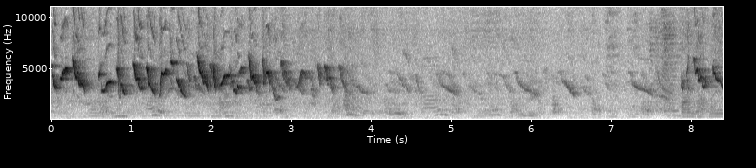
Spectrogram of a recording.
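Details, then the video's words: Lemon-bellied white-eye, a champion contest bird, opens with about three seconds of loud, rapid, high chirping song, then drops to soft scattered twitters before a brief loud burst at the end. "kecial kuning BOCIL suara unik super juara"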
